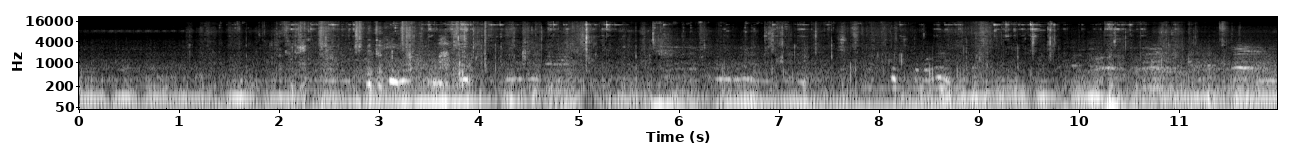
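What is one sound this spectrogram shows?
Footsteps crunch on dry leaves and rustle through plants.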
